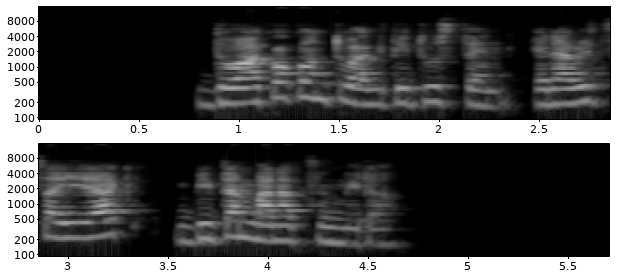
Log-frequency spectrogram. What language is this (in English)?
Basque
